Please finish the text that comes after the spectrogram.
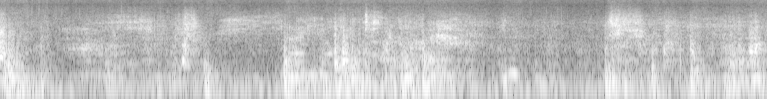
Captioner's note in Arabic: الرجال يتأوهون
